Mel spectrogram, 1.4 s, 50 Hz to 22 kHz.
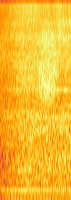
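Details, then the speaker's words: Rebuilt Buick-designed aluminium V8 in a 1980 Rover 3500 SD1, running with fresh paint burning off the manifolds: steady, even deep hum, no knocks or misses, louder and smoother than before; oil pressure light then came on, normal running. "Non suona male, però. - Suona bene. È molto più rumoroso di prima. Molto più forte."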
